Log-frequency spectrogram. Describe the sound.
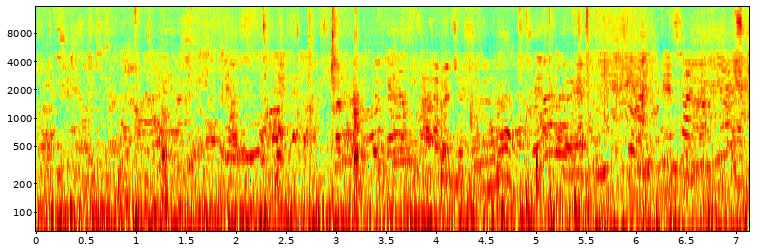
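A dense, steady murmur of many overlapping German voices and lively chatter fills the air at the Winterfeldtmarkt outdoor street market, with vendors' calls rising above the crowd's babble.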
